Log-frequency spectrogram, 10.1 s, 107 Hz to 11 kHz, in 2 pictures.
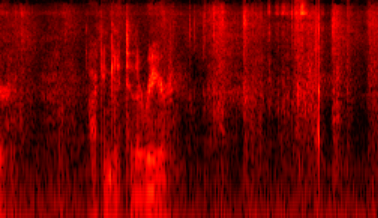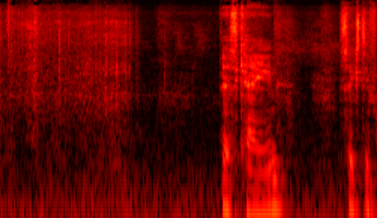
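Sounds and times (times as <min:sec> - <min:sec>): faint rustling and handling noise: 0:00.0 - 0:07.6.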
